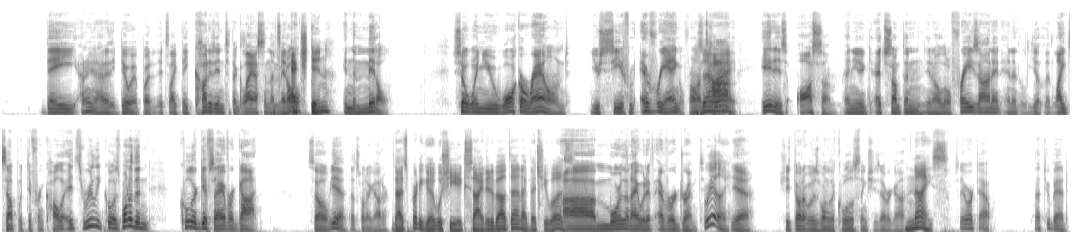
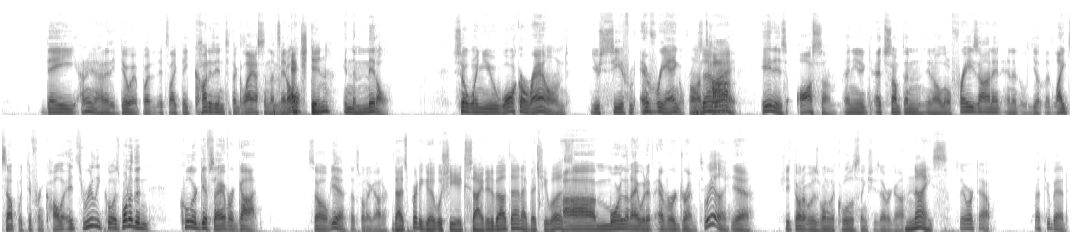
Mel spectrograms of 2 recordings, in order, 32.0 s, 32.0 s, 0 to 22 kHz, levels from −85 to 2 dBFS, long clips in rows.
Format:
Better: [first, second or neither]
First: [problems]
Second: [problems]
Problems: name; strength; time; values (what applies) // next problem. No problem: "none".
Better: first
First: none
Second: muffled; slightly; fading above 1.5 kHz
